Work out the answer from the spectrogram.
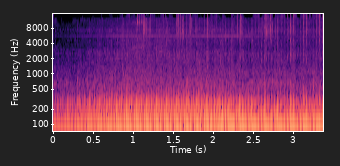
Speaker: we've added so much fuel that the engine can no longer run and it is stalled out we were so rich that it just couldn't keep going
